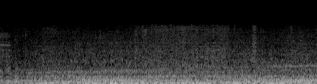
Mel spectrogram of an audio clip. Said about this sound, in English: It could have been a lot worse. We just had a truck go by and splash in.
